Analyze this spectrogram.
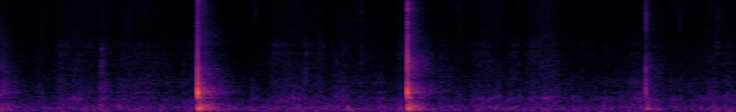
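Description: Soft, wet slaps of pizza dough being stretched and folded onto a countertop, three times about two seconds apart, the last one lighter.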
